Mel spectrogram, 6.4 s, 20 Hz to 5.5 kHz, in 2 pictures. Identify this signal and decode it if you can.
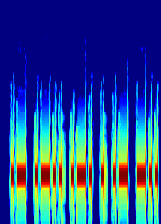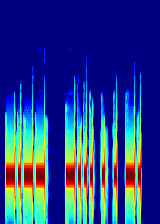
Morse code, heard as a keyed tone, about 20 wpm, 600 Hz. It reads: ALREADY BEEN
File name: the old man and the sea part 2 20wpm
